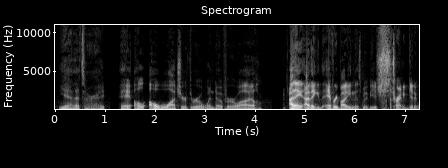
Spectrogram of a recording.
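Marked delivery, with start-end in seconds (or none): 0.1-4.2 low, put-on offhand voice; low mock nonchalance; casual agreement. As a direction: agree coolly, pitched right down. Acting out Sharky's casual agreement.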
